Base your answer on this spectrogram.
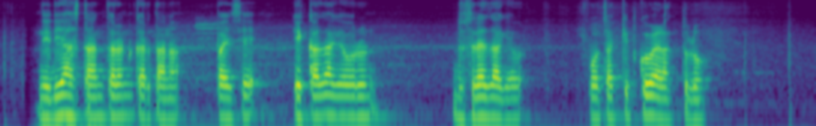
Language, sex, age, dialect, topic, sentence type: Marathi, male, 18-24, Southern Konkan, banking, question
